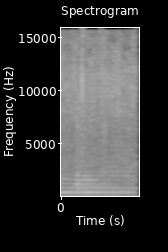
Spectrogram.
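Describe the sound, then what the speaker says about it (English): Heavy rain pours down in a steady, dense hiss on a surface, with a constant hum underneath and no voices. "The relentless downpour drenched the roads as Jane journeyed to Netherfield"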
